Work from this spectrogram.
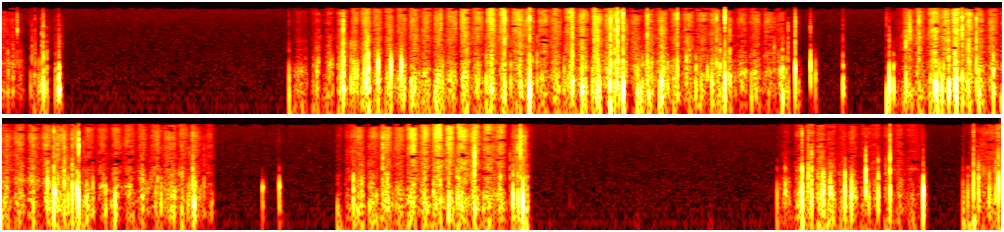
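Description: A yellow wooden pencil held in the hand scratches and shades across a flat brown kraft paper mailer. Dense, gritty, rasping strokes come in several long bursts, separated by silent pauses and a few short isolated scratches.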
